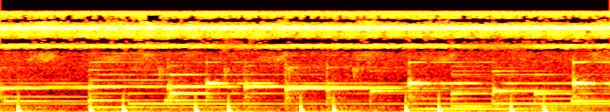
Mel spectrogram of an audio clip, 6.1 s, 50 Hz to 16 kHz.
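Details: Steady, slow heartbeat of paired low thumps at about 57 beats per minute, over soft piano sleep-relaxation music.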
